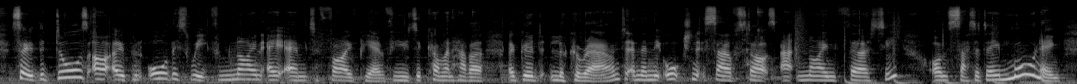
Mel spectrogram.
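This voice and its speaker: A woman's unremarkable speaking voice at medium pitch, with lively intonation and a moderate pace. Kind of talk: walking presenter introduction to camera at an auction venue. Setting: indoors at an exhibition centre. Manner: casual, conversational.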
